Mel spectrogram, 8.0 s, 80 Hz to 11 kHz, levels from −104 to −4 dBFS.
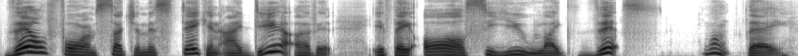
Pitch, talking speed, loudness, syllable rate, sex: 175 Hz, 130 wpm, -19 LUFS, 3.2 syllables/s, female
